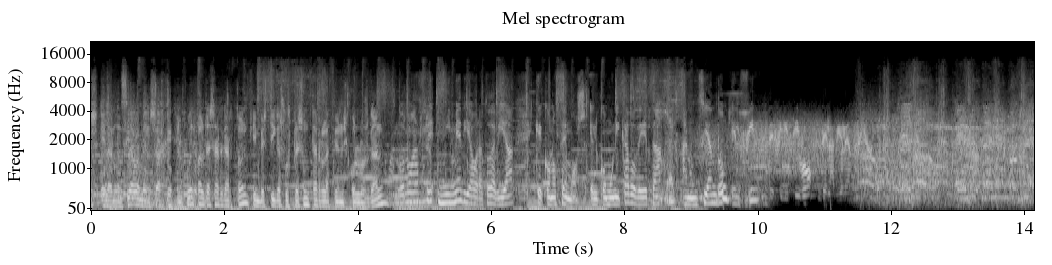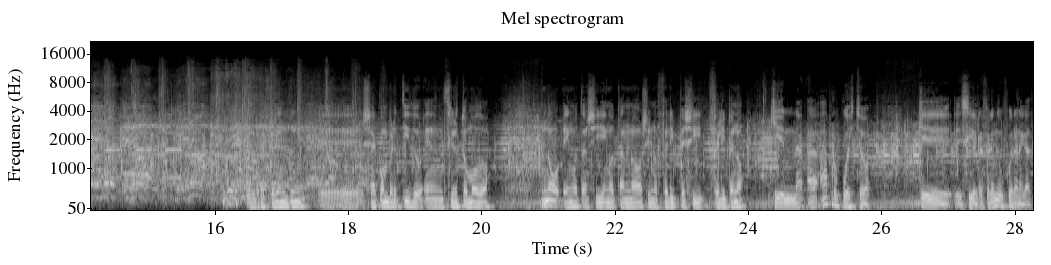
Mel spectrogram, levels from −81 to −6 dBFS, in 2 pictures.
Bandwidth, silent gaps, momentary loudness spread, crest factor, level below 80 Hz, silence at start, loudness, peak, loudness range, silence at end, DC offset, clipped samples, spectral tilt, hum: 15 kHz; none; 3 LU; 12 dB; -42 dBFS; 0 s; -23 LUFS; -10 dBFS; 1 LU; 0 s; under 0.1%; under 0.1%; -5.5 dB/octave; none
